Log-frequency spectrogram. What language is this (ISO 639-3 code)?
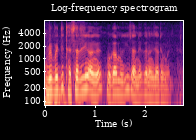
brx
